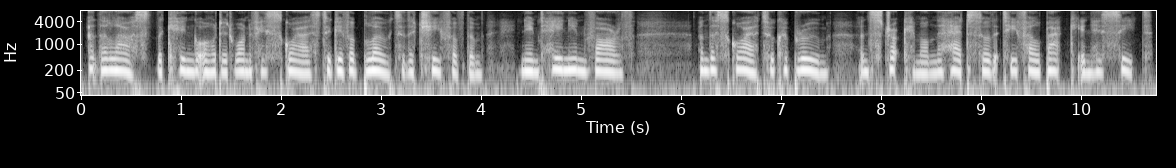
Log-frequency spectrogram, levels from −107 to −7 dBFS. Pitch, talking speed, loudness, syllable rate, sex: 185 Hz, 235 wpm, -19 LUFS, 5.3 syllables/s, female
